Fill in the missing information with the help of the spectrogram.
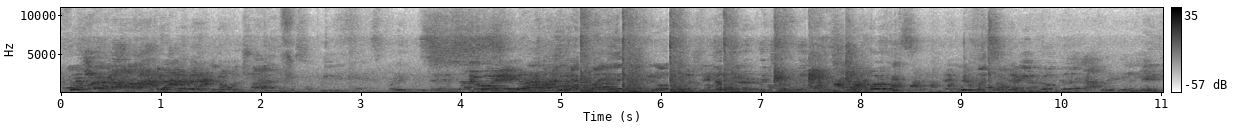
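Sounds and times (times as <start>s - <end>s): indistinct voices in a hall: 0.0s - 11.0s
sharp knocks: 5.1s - 6.9s.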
